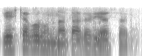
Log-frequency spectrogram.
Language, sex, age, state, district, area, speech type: Bengali, male, 18-30, West Bengal, North 24 Parganas, rural, conversation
